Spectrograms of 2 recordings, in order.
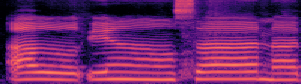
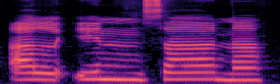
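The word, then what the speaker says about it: الإنسان: tetapi harus khalaqna kemudian Al insana tidak boleh dibaca Al insana karena S serta mendengung dibaca alinsana kemudian takwim juga harus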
